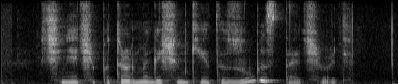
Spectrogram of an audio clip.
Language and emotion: Russian, neutral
